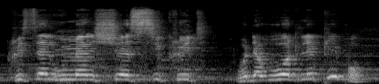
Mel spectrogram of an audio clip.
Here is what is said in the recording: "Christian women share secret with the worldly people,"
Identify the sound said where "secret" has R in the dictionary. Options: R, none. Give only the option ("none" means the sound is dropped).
R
